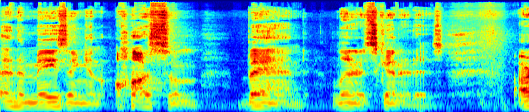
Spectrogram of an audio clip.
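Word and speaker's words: Lynyrd Skynyrd: Guys, today we are covering their debut studio album, Pronounced Leonard Skinnard.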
